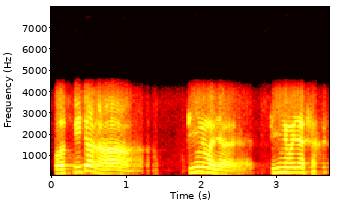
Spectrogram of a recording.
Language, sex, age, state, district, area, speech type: Maithili, male, 18-30, Bihar, Supaul, rural, conversation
